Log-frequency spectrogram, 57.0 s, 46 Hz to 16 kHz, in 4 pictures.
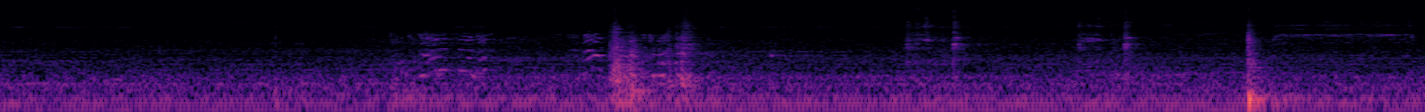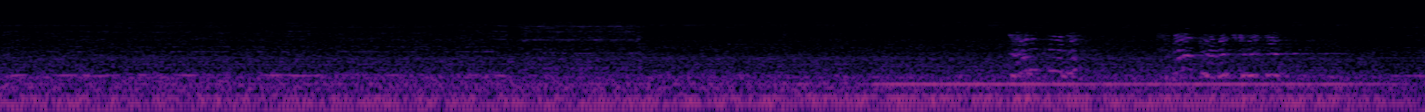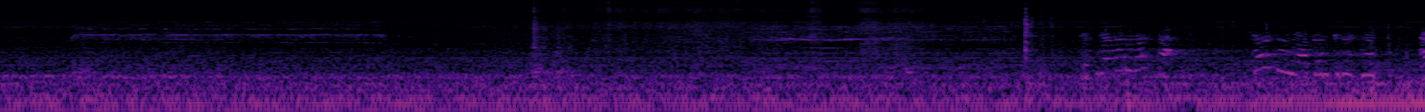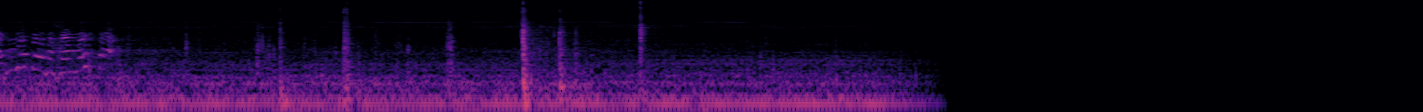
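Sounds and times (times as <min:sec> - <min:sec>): vending machine humming: 0:00.0 - 0:52.2.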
